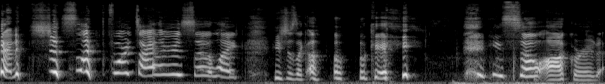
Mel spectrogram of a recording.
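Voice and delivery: high real laughter over the words; squealing real laughter; cracking up. Real, not acted. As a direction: laugh helplessly while telling it. Narrator cracking up at scene.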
